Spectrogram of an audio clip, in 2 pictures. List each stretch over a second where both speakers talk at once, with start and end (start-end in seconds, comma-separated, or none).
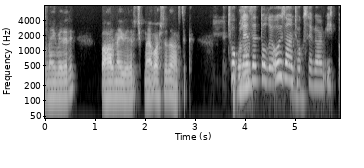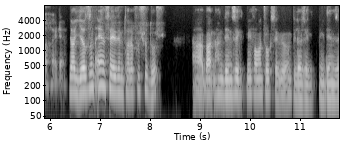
none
